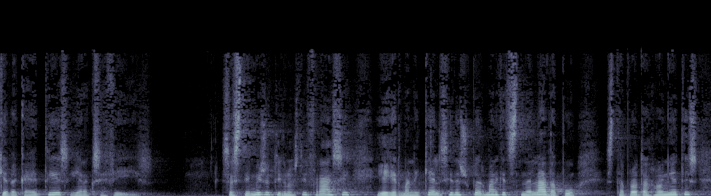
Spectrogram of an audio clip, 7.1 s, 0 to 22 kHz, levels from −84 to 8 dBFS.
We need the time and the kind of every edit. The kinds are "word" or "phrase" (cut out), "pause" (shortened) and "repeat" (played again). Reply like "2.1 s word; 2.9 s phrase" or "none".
none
